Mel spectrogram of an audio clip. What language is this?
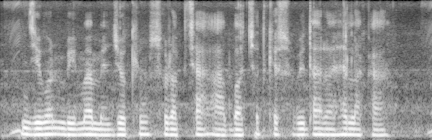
Bhojpuri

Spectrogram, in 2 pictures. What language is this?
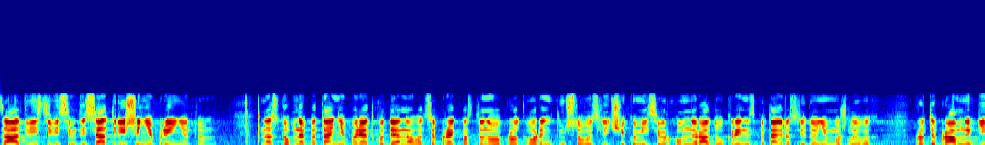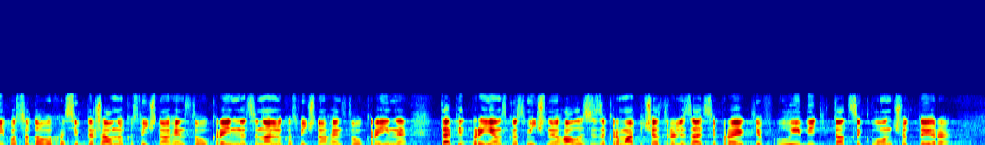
Ukrainian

